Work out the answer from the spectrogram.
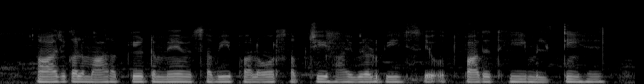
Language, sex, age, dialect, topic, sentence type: Hindi, male, 18-24, Kanauji Braj Bhasha, agriculture, statement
